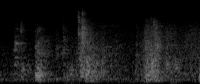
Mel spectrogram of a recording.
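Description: A few light clicks and knocks with faint rustling as a person shifts forward in a manual wheelchair, a foot coming off the footplate as he gets down onto the floor.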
